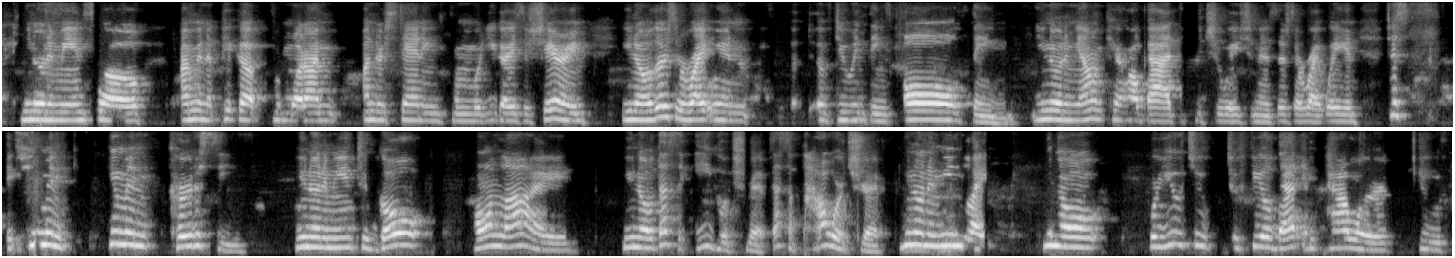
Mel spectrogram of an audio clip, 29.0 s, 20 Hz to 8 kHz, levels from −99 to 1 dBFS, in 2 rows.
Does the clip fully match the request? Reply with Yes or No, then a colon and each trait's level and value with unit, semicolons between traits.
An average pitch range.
No: wide, 6.6 semitones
